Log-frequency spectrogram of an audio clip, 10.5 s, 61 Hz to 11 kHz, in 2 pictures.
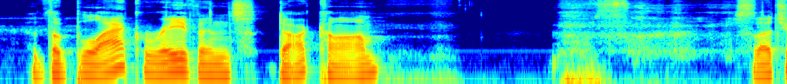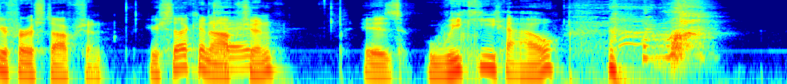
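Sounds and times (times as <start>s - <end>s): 
speech: 0.2s - 2.6s, 3.7s - 4.0s, 5.0s - 9.7s
stifled sneeze: 9.5s - 10.1s.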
